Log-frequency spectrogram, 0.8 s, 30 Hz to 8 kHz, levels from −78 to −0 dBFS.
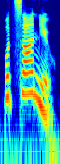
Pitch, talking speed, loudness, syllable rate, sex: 275 Hz, 240 wpm, -15 LUFS, 4.6 syllables/s, female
